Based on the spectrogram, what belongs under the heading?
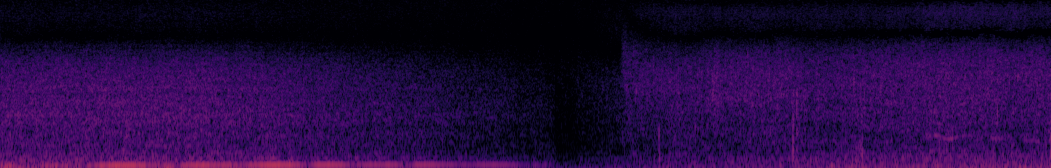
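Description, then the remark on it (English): Steady outdoor wash of water and wind by a canal in the evening, on a stretch from the fifth lock into the city with people sunbathing on the banks, with a low rush-hour traffic engine drone rumbling through the first half before a brief dip, then the broad ambient hiss carries on. “There's a lot of activity here, plenty of people sunbathing, rush hour traffic, and lots of people enjoying themselves on the banks of this old waterway.”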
